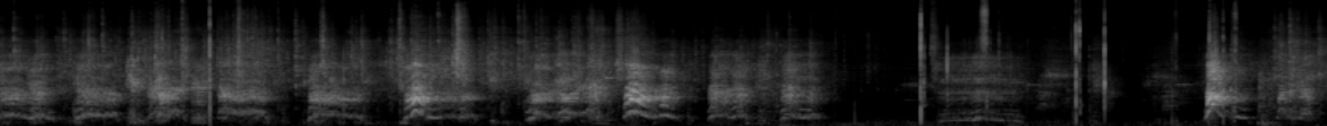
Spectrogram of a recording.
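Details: Two dogs, a Poodle and a Terrier, playing tug of war over a new toy: rough rolling play growls in repeated bursts about a second long, easing into quieter snorts and scuffling near the end.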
